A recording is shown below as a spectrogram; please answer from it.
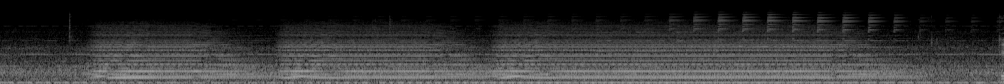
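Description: Diesel locomotive horn from an EMD SD40T-2 on Donner Pass in a train simulator game, a loud sustained multi-tone blast over steady engine rumble, holding for several seconds with a brief break and fading near the end.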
